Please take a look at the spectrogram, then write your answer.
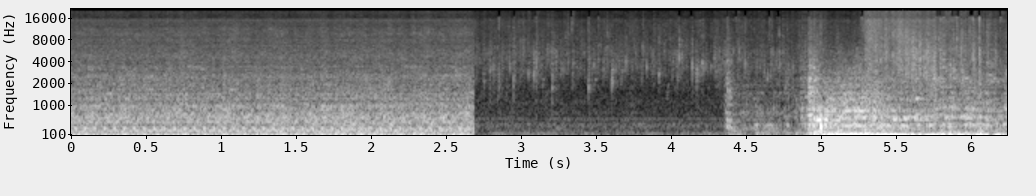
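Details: Sea Ray Pachanga 32 OMC 460 V8 after a tune-up with plugs gapped at 0.035 in and the carb adjusted; exhaust hoses are temporarily clamped. Deep, steady burble with water splashing at the exhaust; the idle is smooth, perhaps slightly high.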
